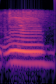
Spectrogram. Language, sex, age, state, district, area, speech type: Assamese, female, 60+, Assam, Dibrugarh, rural, conversation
